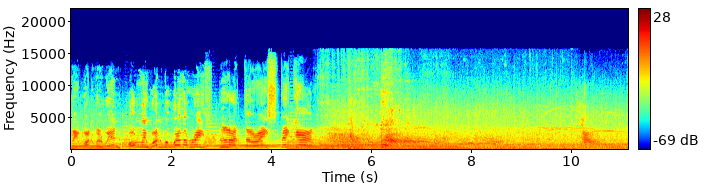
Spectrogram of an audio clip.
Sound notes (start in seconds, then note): 4.9 whinnying; 5.0 cheering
